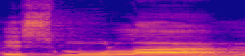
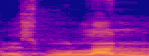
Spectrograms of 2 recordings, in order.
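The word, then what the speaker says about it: اسم لا: Cara bacanya ismula gitu ya, jangan ismulan gitu, sulit nanti memahaminya.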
